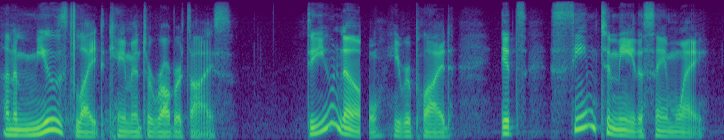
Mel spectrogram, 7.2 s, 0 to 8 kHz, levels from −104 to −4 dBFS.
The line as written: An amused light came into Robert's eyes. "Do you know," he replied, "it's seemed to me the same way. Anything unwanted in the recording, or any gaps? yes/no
yes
